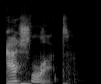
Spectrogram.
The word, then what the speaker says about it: Axolotl: It's pronounced Ashlot. – Neutral. I kind of... – The L is silent at the end. – Okay. – And the X is a sh sound.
